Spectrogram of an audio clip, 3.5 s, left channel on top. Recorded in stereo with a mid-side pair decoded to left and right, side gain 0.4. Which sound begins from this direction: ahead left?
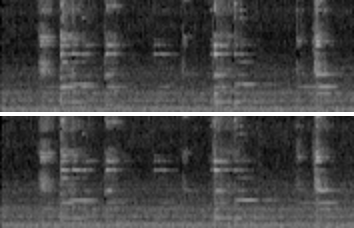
A clink, at 0.4 s.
